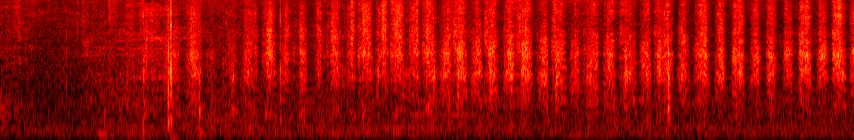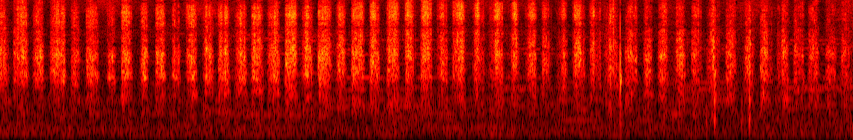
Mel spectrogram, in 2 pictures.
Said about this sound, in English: Scratch on a scratch card, scratch on a scratch card.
